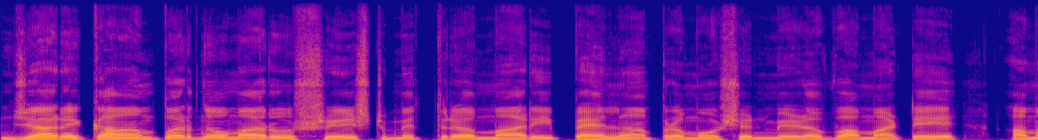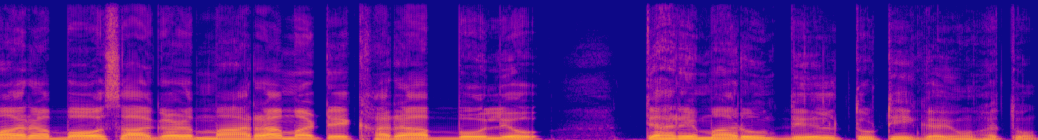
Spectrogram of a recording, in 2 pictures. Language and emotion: Gujarati, sad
